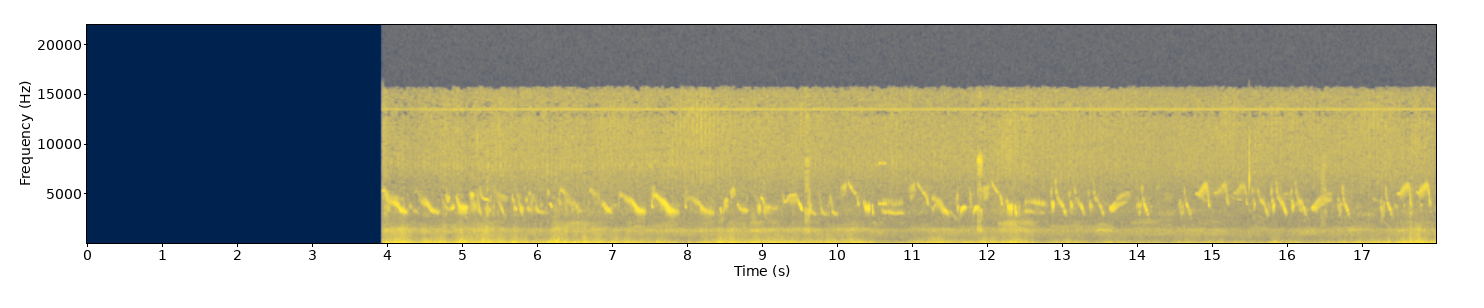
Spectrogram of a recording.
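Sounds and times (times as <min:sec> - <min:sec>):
birdsong chirps and whistles: 0:04.0 - 0:17.9
low wind rumble: 0:04.0 - 0:17.9.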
